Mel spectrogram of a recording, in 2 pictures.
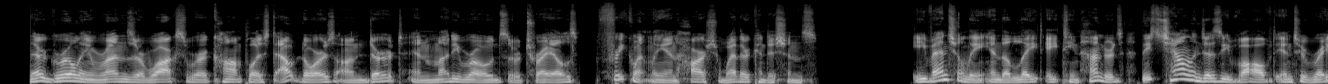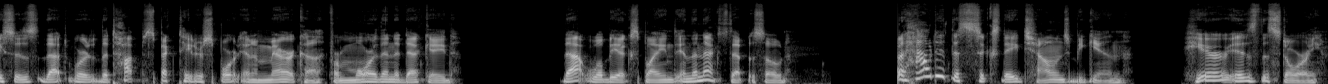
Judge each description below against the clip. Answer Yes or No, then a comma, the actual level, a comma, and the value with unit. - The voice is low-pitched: Yes, low, 115 Hz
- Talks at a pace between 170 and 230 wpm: No, average, 140 wpm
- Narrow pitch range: No, average, 4.2 semitones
